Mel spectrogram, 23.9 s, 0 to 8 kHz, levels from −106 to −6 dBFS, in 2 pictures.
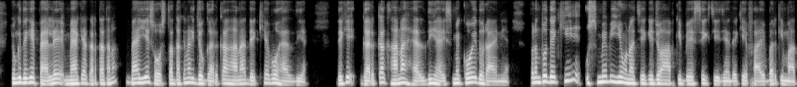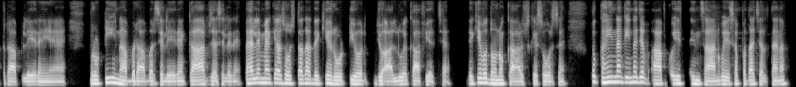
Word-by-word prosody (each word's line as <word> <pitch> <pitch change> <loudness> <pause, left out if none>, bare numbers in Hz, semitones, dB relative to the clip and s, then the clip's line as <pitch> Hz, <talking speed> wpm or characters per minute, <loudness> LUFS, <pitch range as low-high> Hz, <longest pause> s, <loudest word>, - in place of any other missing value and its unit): क्योंकि 155 +1 +5
देखिए 155 +2 +4
पहले 125 +6 +2
मैं 125 +2 +3
क्या 140 - 0
करता 125 +1 -1
था 130 - +1
ना 165 +6 -2 0.2
मैं 145 +1 +4
ये 170 +3 +4
सोचता 125 -2 0
था 125 0 0
कि 160 0 +2
जो 135 -2 +3
घर 105 -2 -2
का 135 +2 0
खाना 120 0 +1
है 130 - 0
देखिए 120 +5 -2
वो 145 0 +2
हेल्दी 105 -3 -2
है। 95 - -7 0.5
देखिए 125 +9 +1
घर 110 0 +1
का 165 - +3
खाना 135 +1 +2
हेल्दी 110 +6 0
है 120 -6 +2
इसमें 140 +6 0
कोई 165 +3 +3
दोहराय 110 -8 +1
नहीं 100 0 -4
है। 100 - -7 0.3
परंतु 170 +4 +3
देखिए 210 +6 0
उसमें 175 +7 +2
भी 195 - +1
ये 175 - +4
होना 145 -5 +4
चाहिए 130 0 -1
की 135 - +2
जो 135 - +2
आपकी 120 +2 -2
बेसिक 125 +1 -2
चीज़ें 110 -2 -2
है 105 - 0
देखिए 110 +3 -2
फ़ाइबर 105 +3 -1
की 120 - -3
मात्रा 100 +1 -3
आप 100 - -3
ले 105 0 0
रहे 95 -1 -1
हैं। 95 0 -3 0.4
प्रोटीन 135 +3 +3
आप 115 -2 +3
बराबर 105 0 -1
से 115 -3 -3
ले 105 -1 -1
रहे 110 0 0
हैं, - - -5
कार्ब्स 115 0 +1
ऐसे 105 +1 -3
ले 105 - -4
रहे 100 - -6
हैं। - - -13
पहले 145 +3 +3
मैं 155 -1 +3
क्या 145 0 +1
सोचता 135 0 +1
था 140 0 +2
देखिए 130 +1 +1
रोटी 120 +1 +1
और 115 -2 +2
जो 120 0 +1
आलू 105 +4 0
है 115 - -2
काफ़ी 110 +1 -1
अच्छा 100 - -8
है। - - -14 0.3
देखिए 125 +5 +1
वो 155 - +4
दोनों 125 -2 +3
कार्ब्स 100 -1 -1
के 105 - -3
सोर्स 100 -1 -4
है। 100 - -5 0.4
तो 195 - +2
कहीं 170 +1 +3
न 185 0 +3
कहीं 170 -1 -1
न 175 - +2
जब 170 -5 0
आपको 120 +2 0
एक 125 -1 +1
इंसान 110 -3 +1
को 120 - 0
ये 115 - 0
सब 125 +1 -3
पता 120 +1 0
चलता 110 -3 -4
है 110 - -1
ना 120 +2 -2
125 Hz, 260 wpm, -20 LUFS, 110-145 Hz, 0.5 s, क्योंकि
